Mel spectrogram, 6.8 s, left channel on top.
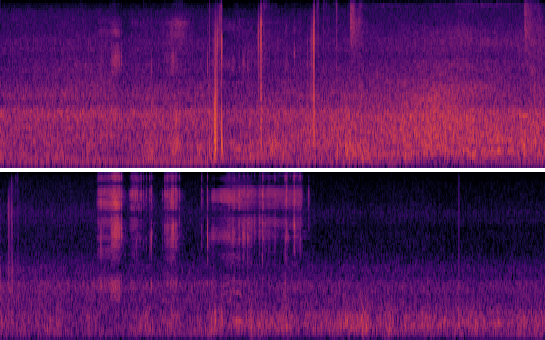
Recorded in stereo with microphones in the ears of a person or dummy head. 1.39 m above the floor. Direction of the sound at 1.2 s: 85° right.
